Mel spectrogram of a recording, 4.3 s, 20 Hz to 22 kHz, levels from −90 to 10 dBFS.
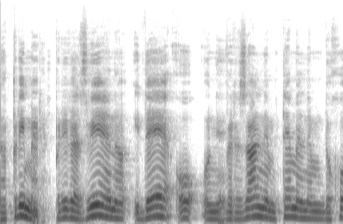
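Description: Around 0.41 s, just before "pri razvijanju", you get a burst of lost LE Audio frames, roughly 50 ms where the decoder had nothing and kept replaying the last spectrum with scrambled signs, so the speech smears into a brief noisy hiss. At 2.73 s it happens again for about 90 ms, long enough that the concealment starts fading, and the smear sinks toward silence. The lengths fit runs of 7.5 ms frames. The light lossy compression is barely audible.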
